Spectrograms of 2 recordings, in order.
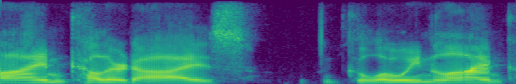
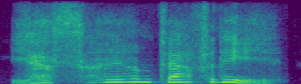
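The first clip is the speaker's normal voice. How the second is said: very high, slow and airy fairy voice; fey Daphne voice; 7 dB quieter, slower than usual. Acted. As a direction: speak like a delicate forest spirit, softly and slowly. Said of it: "she goes".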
